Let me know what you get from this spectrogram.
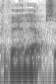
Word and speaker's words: Van Epps: Yep, my name is Mark Van Epps. It's Mark, M-A-R-K. Van Epps is V-A-N, capital E-P-P-S.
